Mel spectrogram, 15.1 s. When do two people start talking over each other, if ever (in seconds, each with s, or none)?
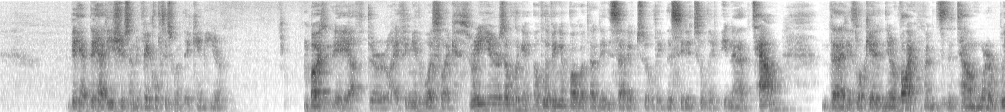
none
